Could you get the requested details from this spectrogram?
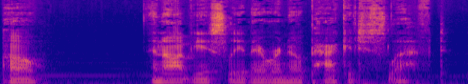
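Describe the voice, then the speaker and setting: A man reading first-person true stories aloud in calm, measured scripted narration. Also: low voice, vocal fry, faint music behind.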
